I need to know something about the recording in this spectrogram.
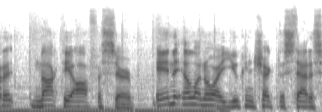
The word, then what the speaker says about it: Illinois: It's Illinois. The S is silent.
